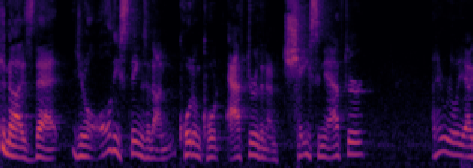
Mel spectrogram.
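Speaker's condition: No condition

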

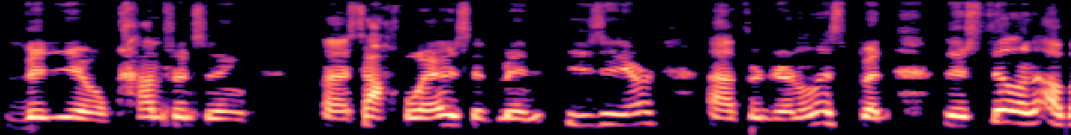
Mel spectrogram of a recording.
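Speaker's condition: Cerebral palsy, spastic quadriplegia

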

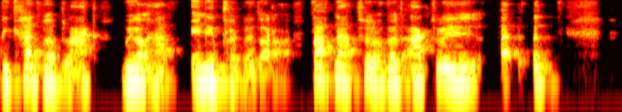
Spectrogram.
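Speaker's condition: Deaf or hard of hearing; looks around to make sure of hearing everything

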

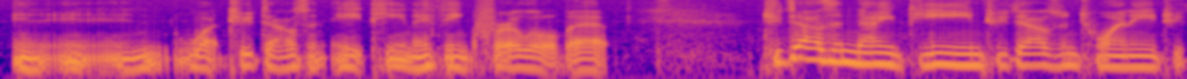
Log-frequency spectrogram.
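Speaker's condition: No condition

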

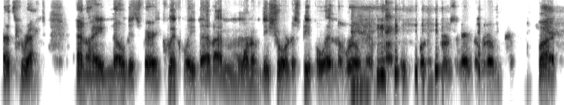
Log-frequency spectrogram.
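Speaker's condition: Cerebral palsy, mild

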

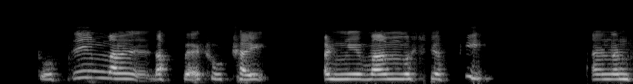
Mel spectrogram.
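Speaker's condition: Cerebral palsy; speech impairment

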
